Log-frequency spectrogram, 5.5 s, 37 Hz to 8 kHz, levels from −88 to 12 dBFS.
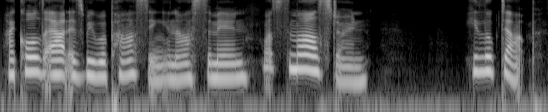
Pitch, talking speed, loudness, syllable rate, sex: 215 Hz, 195 wpm, -17 LUFS, 5.7 syllables/s, female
